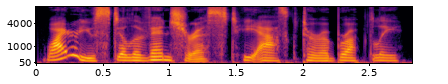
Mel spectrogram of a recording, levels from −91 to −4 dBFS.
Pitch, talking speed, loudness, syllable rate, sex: 180 Hz, 215 wpm, -19 LUFS, 6.2 syllables/s, female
